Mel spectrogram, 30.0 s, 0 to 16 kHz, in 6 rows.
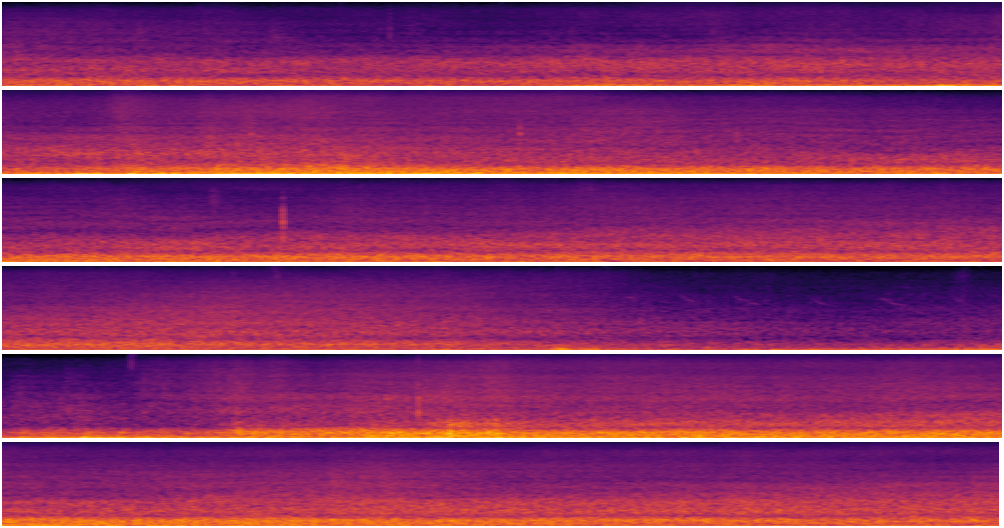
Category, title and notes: Sound effects > Natural elements and explosions
CapeCoast Ghana Waves1 NK
The immense, powerful sound of strong, crashing waves on Ghana's Cape Coast, where the Gulf Of Guinea - the northernmost part of the tropical Atlantic Ocean - meets the land. Can be used to perhaps reflect a storm at sea, or the sound of the deep ocean. Recorded on a Tascam DR-05X. 16-bit PCM.
Africa, Atlantic, Beach, Current, Field-recording, Ghana, Gulf, Natural, Nature, Ocean, Power, Sea, Storm, Water, Waves, West-Africa, Wind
